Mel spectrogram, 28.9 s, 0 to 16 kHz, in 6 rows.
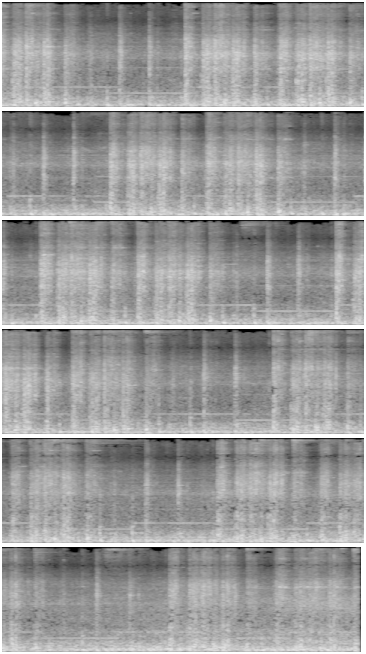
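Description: Stainless-steel passenger train under a CC 206 (GE CM20EMP) diesel locomotive, shunting: wheels clacking over and over across rail joints and the diamond crossing. A short two-pitched tone recurs about every second throughout.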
